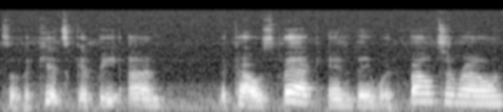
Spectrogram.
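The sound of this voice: Intonation rises and falls in a lively way across an unforced reading voice.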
